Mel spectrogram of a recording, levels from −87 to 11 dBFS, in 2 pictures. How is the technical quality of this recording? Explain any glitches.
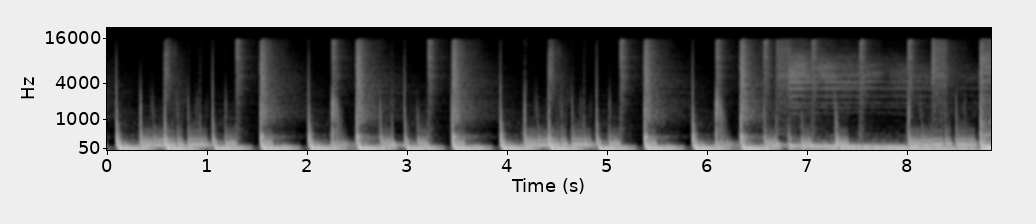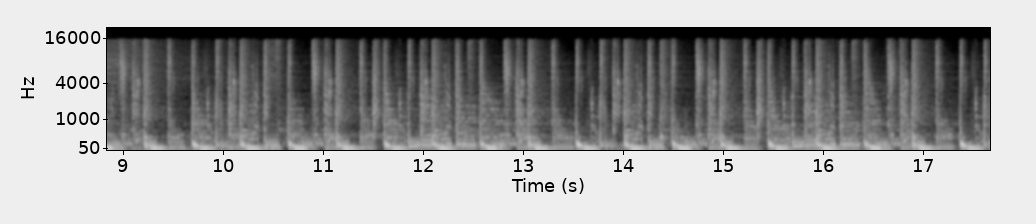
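The recording is compromised by a continuous fault. From about 0.4 s to the end there is sample clock jitter: a grainy hiss and roughness that swells on loud, bright passages and drops away in quiet moments. The converter's sampling clock is wandering by a few microseconds, so each sample is taken slightly early or late. Where the waveform changes steeply, that timing error becomes a sizeable amplitude error, roughly 25 dB below the signal, which is why it tracks loudness and high frequencies.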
